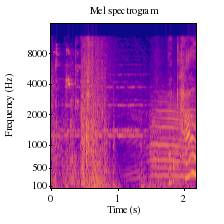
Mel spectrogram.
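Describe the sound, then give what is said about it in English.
Cows moo loudly from a livestock car pulled by Thomas the engine, its door flown open after banging into his buffers at a railway crossing; drawn-out harmonic calls rising and falling, with a thud and clatter at the start and some rumbling noise underneath. “And then two of the cows jumped out of the car.”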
